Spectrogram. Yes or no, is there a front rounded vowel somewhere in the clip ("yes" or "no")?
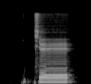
no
